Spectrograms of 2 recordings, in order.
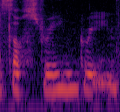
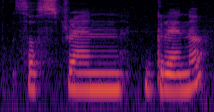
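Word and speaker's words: Søstrene Grene: I picked up in my recent trip to Sostrene Grene. And I know I've butchered that pronunciation of Sostrene Grene, but that's alright.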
